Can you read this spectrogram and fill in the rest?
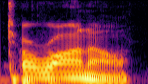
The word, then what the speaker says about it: Toronto: Just wondering why no one in Toronto pronounces the second T in Toronto. You say it like Toronto.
